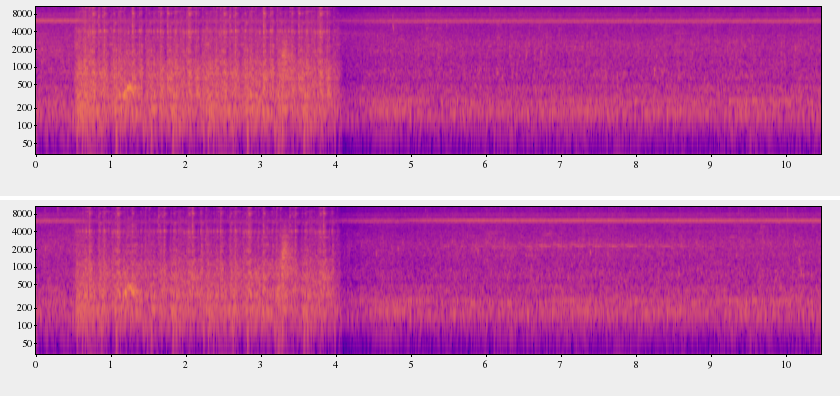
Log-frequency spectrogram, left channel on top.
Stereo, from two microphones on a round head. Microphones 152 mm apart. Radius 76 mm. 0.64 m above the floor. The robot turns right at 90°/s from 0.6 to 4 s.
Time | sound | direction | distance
1.1 | a gasp | 15° right (ahead or behind) | 10 m
3.2 | a whoosh | 40° right | 5 m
